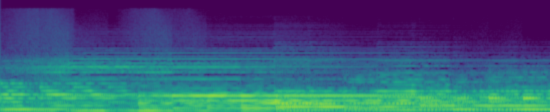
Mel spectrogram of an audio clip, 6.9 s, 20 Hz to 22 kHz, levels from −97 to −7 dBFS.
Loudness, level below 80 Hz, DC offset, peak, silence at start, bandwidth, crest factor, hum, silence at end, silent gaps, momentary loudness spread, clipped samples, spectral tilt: -27 LUFS; -46 dBFS; under 0.1%; -12 dBFS; 0 s; 10.5 kHz; 14 dB; none; 0 s; none; 6 LU; under 0.1%; -9.5 dB/octave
